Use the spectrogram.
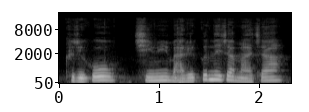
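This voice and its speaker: Female storybook narrator for bedtime listening; soft dark timbre, slightly low, measured delivery.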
